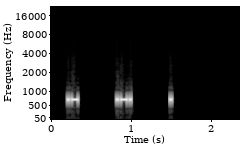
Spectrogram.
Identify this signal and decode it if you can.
Morse code, heard as a keyed tone, about 43 wpm, spaced as for 15 wpm, 700 Hz. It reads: ARE
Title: 6x Character Spacing - Top 200 Words - 45wpm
